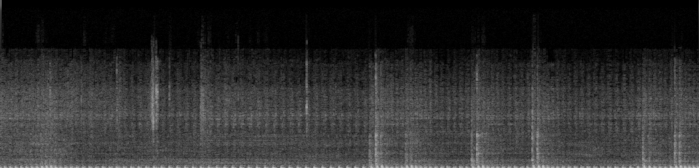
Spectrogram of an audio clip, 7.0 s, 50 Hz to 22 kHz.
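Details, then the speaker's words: Honda CT125 on a steep uphill trail ride: small steady thumps, each throttle touch bringing a short clattery surge; noise located near cylinder, rod or piston suspected, rider fears seizure. Finding: abnormal engine noise under throttle. "damn it that loses my confidence and i think something's terribly wrong i don't know it almost sounds like it's about to seize"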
